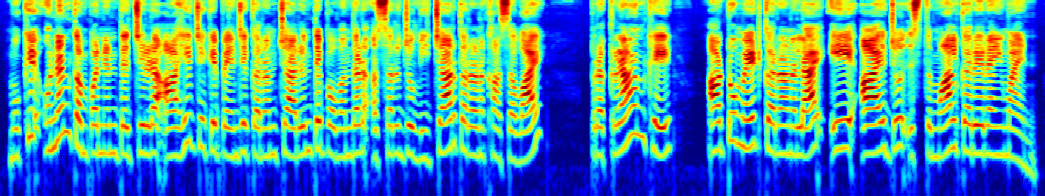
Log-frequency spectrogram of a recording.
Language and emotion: Sindhi, angry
